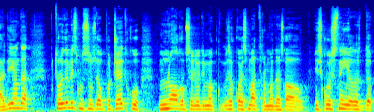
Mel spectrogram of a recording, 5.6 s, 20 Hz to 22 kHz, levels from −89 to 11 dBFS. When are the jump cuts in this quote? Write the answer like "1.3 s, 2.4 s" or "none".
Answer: 1.4 s, 2.8 s, 3.2 s, 4.2 s, 4.6 s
